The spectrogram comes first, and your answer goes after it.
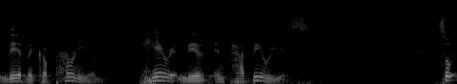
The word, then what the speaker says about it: Capernaum: Capernaum. Kafer Nahum, if I say it like I was, Hebrew.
